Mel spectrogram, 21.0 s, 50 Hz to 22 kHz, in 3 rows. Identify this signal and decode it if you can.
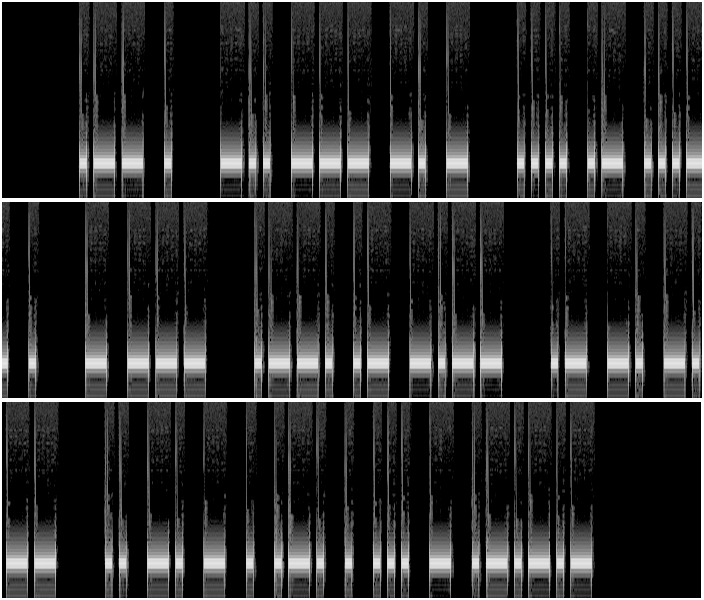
Morse code, heard as a keyed tone, about 17 wpm, 700 Hz. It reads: WE DONT HAVE TO PAY ANY INTEREST.
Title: Sentences from Top 1000 Words - Review Part 2 - 17wpm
